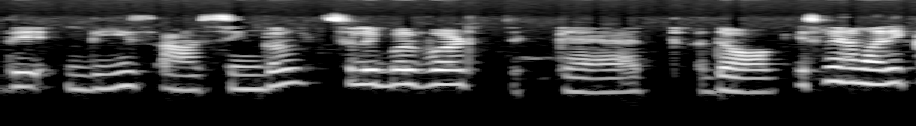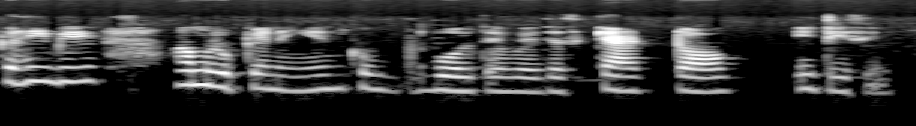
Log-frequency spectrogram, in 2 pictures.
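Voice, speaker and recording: A woman teaching basic grammar, explaining in Hindi-Urdu and slowly reading definitions aloud. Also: medium pitch, animated, a little mellow, dull audio. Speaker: English teacher.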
